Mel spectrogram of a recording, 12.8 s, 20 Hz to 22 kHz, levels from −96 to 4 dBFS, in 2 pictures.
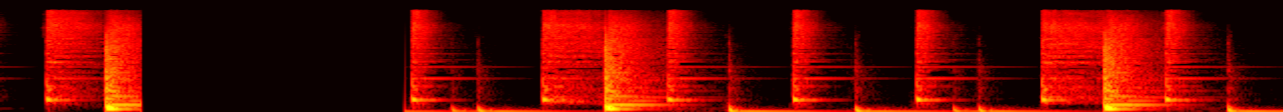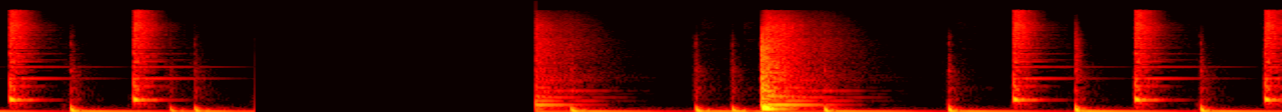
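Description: Throughout, the music carries plainly audible HE-AAC compression damage, likely at a low bitrate around 24 kbps: treble above the coded band is rebuilt from copied lower bands, leaving the treble gritty and metallic. From 0.71 to 2.03 s the output drops to silence for 1.32 s, a playback stall, likely from the player running out of data, before resuming. At 3.96 s a transient is preceded by about 14 ms of pre-echo, where block-spread quantisation noise leaks ahead of the attack as a short hiss and softens it. A second playback stall silences the sound from 7.69 to 9.10 s, lasting 1.41 s.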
